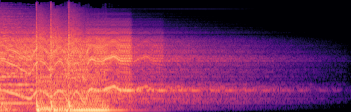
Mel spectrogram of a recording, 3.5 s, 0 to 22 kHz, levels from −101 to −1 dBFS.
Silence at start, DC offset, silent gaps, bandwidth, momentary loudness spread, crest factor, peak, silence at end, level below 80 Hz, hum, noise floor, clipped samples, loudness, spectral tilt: 0 s; under 0.1%; none; 19 kHz; 21 LU; 14 dB; 0 dBFS; 1.4 s; -24 dBFS; none; -59 dBFS; under 0.1%; -11 LUFS; -4 dB/octave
